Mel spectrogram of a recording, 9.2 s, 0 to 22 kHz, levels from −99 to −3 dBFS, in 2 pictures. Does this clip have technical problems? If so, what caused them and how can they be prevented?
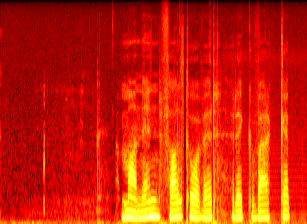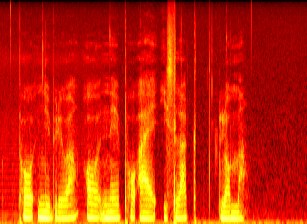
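Yes. Switching spikes leaked into the signal twice per 60 Hz mains cycle, adding a raspy mains buzz well below the speech from 3.30 to 6.20 s, just after "falt over". Keep dimmers and rectifier-based supplies off the audio circuit, and use shielded, properly grounded cables.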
